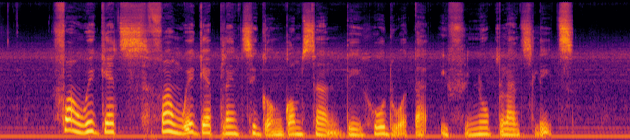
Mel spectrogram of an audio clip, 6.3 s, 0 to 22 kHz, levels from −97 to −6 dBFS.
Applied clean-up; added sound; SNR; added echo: none; Mechanical fan / Engine; 18 dB; none.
